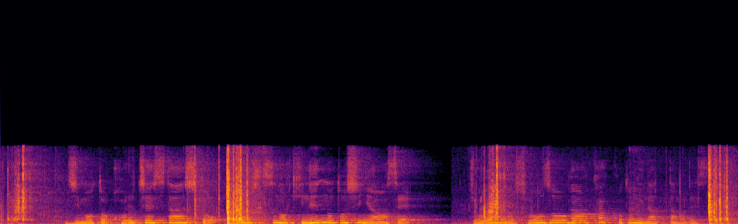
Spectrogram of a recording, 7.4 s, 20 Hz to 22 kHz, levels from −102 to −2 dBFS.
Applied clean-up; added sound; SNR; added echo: none; Telephone; 0 dB; reverberation time 0.9 s.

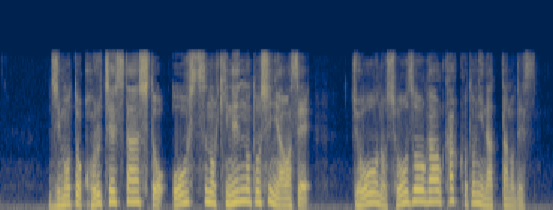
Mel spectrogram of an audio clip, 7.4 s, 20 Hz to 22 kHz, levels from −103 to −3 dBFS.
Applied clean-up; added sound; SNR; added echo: none; none; none; none.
